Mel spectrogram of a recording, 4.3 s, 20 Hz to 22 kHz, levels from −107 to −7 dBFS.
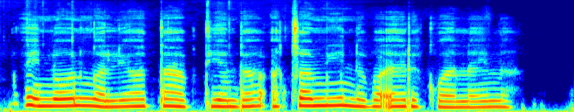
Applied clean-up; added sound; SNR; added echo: neural mask model Resemble Enhance denoiser.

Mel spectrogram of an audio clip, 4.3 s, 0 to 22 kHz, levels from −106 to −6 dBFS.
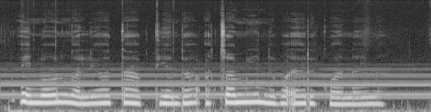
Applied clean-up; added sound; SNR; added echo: none; Wind instrument, woodwind instrument; 12 dB; none.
